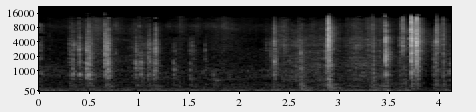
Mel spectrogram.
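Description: Scattered light clicks and wooden knocks of a fold-out wooden desk top being handled on its folding metal shelf brackets, with a few sharper clacks in the second half.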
